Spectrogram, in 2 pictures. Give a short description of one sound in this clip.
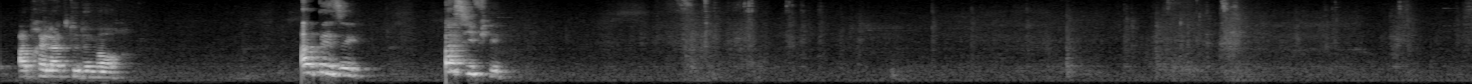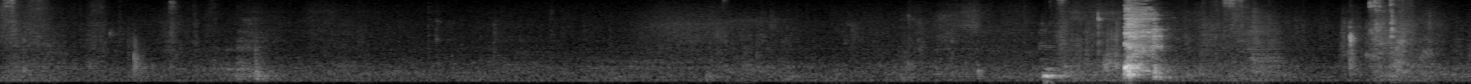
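A woman reads aloud from a book, with long pauses.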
